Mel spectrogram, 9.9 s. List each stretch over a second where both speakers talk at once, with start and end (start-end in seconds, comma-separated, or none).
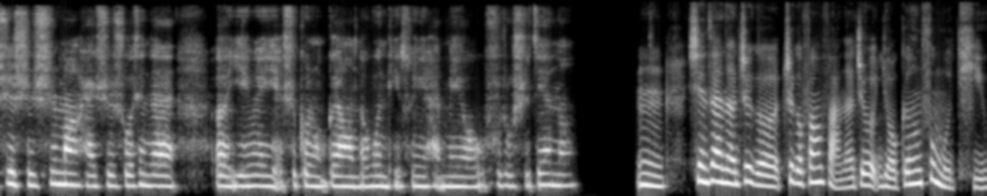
none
